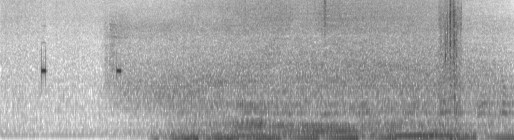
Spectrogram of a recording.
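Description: Two short high beeps about a second apart, then a car engine's rumble builds and runs loud and revving. A sharp crackle comes near the end.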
